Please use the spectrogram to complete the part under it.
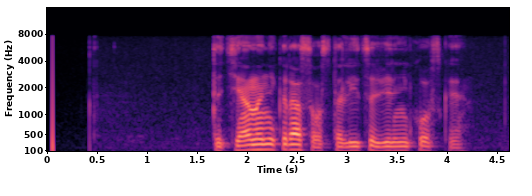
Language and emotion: Russian, neutral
